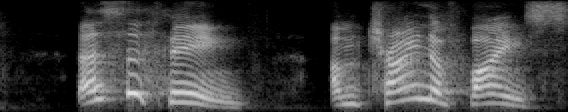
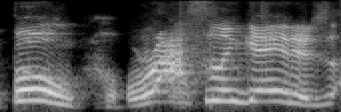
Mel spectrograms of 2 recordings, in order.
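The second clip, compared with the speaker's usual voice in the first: excited; 7 semitones higher, 4 dB louder than usual. Real, not acted. Excited pitch of a comic idea.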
